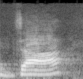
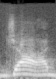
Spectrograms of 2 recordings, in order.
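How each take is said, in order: First: The syllable is said the Tibetan way. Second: The syllable is said the Sanskrit way. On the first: "Tibetans say Dza" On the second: "In the Sanskrit, it is actually Jah"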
